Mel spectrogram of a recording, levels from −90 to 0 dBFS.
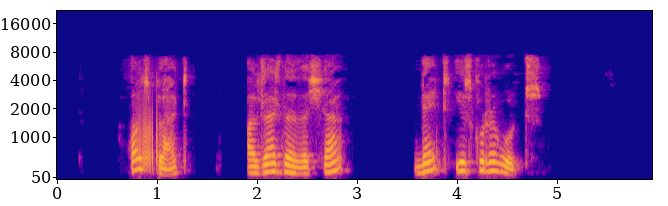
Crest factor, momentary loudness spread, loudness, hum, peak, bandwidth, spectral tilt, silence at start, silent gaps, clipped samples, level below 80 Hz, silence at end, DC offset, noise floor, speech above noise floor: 18 dB; 9 LU; -18 LUFS; none; -2 dBFS; 7.8 kHz; -5 dB/octave; 0.75 s; 1.40-1.58 s, 1.67-1.89 s, 2.99-3.56 s; under 0.1%; -60 dBFS; 1.1 s; under 0.1%; under -90 dBFS; over 73 dB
